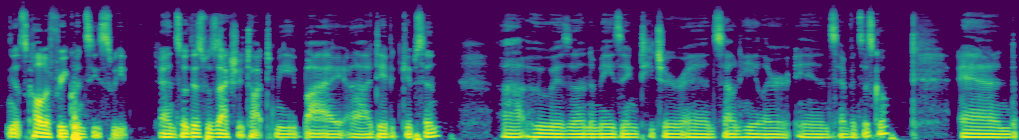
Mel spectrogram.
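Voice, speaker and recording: A man, a music teacher and sound therapist, gently explains a guided sound-healing exercise in calm, unhurried talk with frequent fillers. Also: sits low, no echo, studio quality.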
